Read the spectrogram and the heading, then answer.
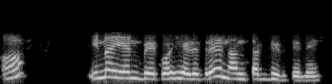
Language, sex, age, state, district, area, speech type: Kannada, female, 30-45, Karnataka, Bellary, rural, conversation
